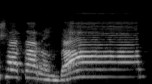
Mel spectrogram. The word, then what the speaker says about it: jacarandá: for pronunciar essas palavras então jacarandar olha o jacarandá receba que a última sílaba elas estejam mais forte ela veio mais forte na hora que você pronunciou ela então ela vai ser vai ser acentuada na última sílaba então se a última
